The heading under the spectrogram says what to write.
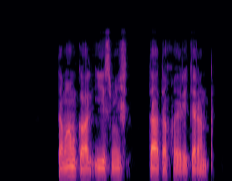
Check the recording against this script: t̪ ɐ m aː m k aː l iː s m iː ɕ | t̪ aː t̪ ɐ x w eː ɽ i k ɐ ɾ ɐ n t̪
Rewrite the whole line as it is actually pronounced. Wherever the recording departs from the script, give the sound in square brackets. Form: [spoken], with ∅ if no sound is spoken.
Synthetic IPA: t̪ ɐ m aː m k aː l iː s m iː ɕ | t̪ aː t̪ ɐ x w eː [ɾ] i k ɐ ɾ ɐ n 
